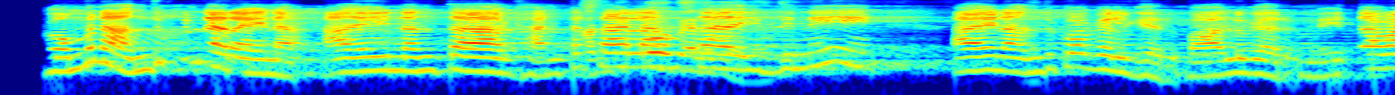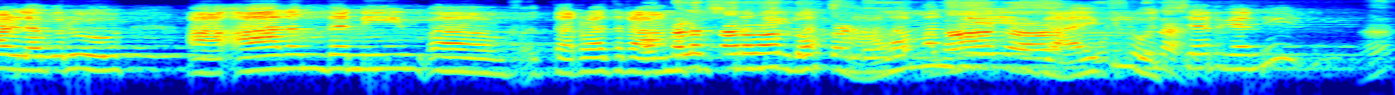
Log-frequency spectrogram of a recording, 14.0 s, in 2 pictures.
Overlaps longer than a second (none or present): present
